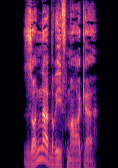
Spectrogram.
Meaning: commemorative stamp, special issue
- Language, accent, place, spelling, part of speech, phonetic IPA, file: German, Germany, Berlin, Sonderbriefmarke, noun, [ˈzɔndɐˌbʁiːfmaʁkə], De-Sonderbriefmarke.ogg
